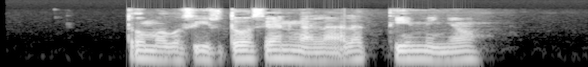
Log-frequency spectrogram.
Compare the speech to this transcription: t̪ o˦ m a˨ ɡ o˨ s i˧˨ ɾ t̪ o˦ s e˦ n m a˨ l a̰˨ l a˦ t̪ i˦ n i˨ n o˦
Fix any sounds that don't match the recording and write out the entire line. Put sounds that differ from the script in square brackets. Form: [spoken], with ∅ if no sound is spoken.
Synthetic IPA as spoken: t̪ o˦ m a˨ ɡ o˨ s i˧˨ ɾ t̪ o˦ s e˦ n [ŋ] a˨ l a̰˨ l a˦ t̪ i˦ [m] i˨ [ɲ] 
